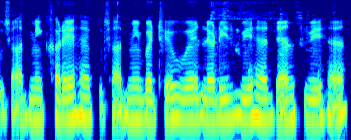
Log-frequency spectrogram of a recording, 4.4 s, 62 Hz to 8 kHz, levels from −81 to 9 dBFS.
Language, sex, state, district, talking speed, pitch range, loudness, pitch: Hindi, male, Bihar, Saharsa, 205 wpm, 130-145 Hz, -29 LUFS, 135 Hz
